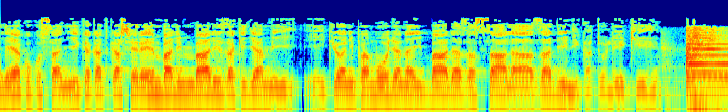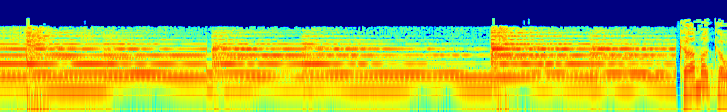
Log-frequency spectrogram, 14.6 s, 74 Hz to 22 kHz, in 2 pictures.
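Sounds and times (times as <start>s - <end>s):
speech: 0.0s - 7.0s, 14.1s - 14.5s
Catholic church bell ringing in Burundi calling worshippers to Sunday prayer: 6.9s - 14.1s.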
